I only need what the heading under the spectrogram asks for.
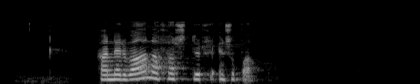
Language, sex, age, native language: Icelandic, female, 40-49, Icelandic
